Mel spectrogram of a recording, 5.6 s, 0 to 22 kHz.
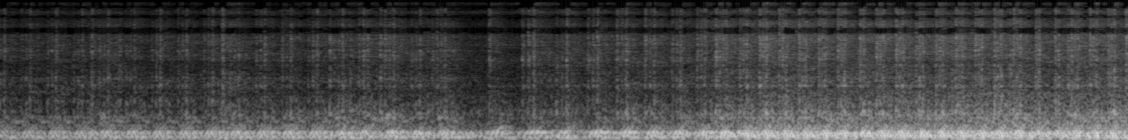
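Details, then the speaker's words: First start of a turbo 24v VR6 after about a year: catches and settles into an uneven, stumbling idle, running rough because injectors are twice factory size and there is no mass airflow sensor. "all right so there it was it started um it's running really rough and that is because of the fact that um the injectors are twice the size of the factory ones"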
